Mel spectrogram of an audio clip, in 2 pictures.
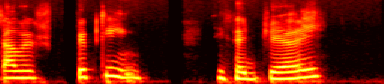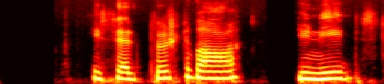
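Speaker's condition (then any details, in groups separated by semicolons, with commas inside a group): Cerebral palsy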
